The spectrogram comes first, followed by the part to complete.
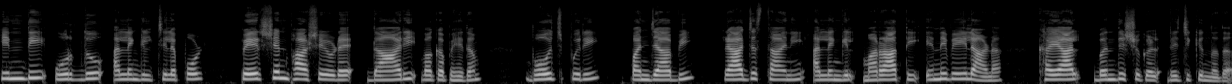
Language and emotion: Malayalam, neutral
